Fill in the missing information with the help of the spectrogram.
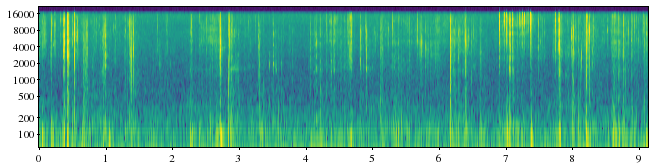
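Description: A small blade shaves thin curls from a solid oval peach-colored soap bar held in the palm. The scraping makes a quiet, steady run of short, crisp crackling and crinkling ticks with bright edges over a low, soft rumble. A few louder snaps stand out near the start and toward the end.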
